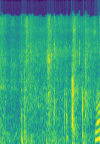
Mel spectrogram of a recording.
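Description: Footsteps of hikers walking on a stone trail: a few light, irregularly spaced steps.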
